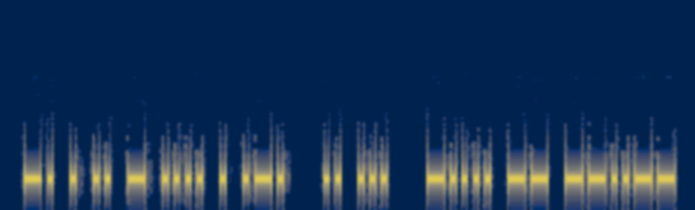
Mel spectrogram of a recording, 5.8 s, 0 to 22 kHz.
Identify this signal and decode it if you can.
Morse code, heard as a keyed tone, about 25 wpm, 600 Hz. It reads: NEITHER IS 6M,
